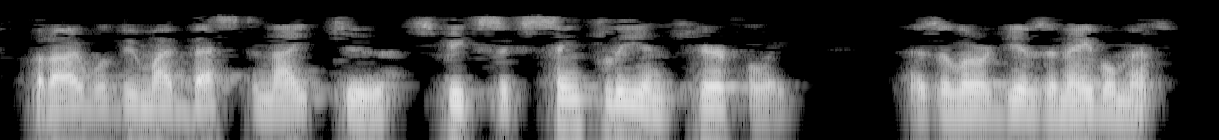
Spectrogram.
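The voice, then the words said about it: American drawl. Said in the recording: “the old curses of all curses, the American drawl”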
